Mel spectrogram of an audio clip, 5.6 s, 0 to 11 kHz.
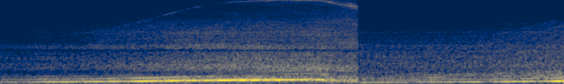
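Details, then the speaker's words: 12-valve turbodiesel on its first test drive: a thin, high squeal rising with road speed over the diesel drone, then cutting off abruptly; brakes seemed to be dragging, not just paint on the brakes; owner suspects a bad bearing, unconfirmed. "we took it out for our first test drive and if you listen to the video you can hear the squeaking we were hoping it was just the paint on the brakes but yeah it wasn't"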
